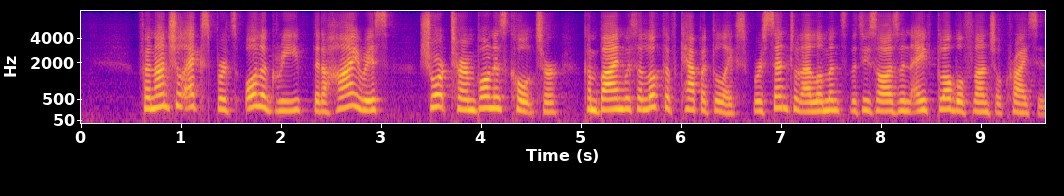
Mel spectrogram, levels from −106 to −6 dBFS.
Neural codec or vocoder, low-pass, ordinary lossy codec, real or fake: codec, 16 kHz, 0.2 kbps, FocalCodec; none; none; fake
